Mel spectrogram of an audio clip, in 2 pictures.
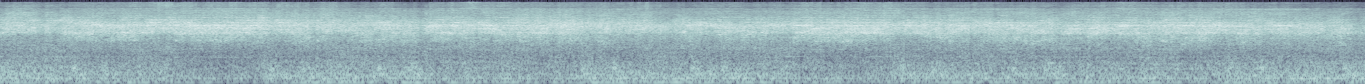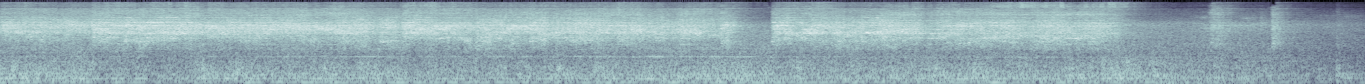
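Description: A preserved heritage railway train on the line between Totnes Riverside and Buckfastleigh rolls past close by, with a loud, steady rumble, rhythmic wheel clatter and squeal over the rails, fading slightly at the end.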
